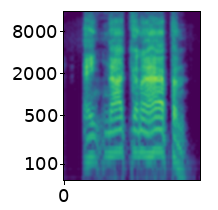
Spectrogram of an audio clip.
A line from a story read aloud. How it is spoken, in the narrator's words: said, his voice muffled by his clothing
